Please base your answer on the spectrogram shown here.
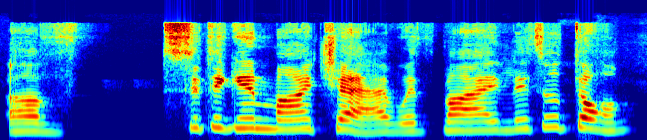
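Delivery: put-on prim British accent, royal and proper; British Deku. Deku playing the Queen of England, British accent. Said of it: "Deku, but British".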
